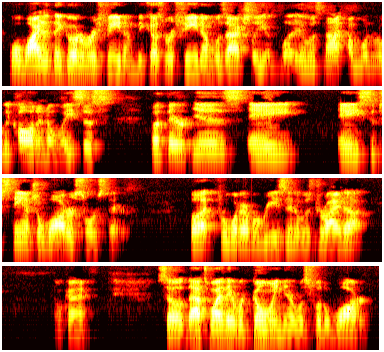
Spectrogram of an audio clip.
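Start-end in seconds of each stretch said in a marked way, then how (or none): none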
